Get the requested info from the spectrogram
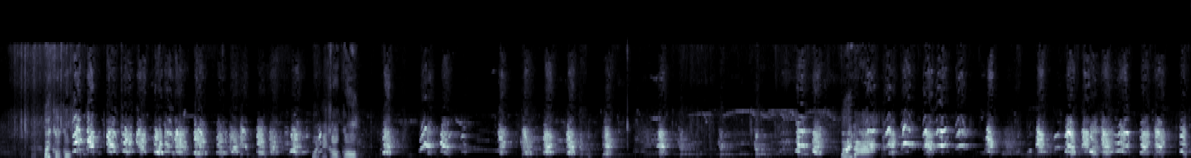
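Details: Podenco Andaluz puppies three and a half months old, from the last litter of Killo, on their first time in a training enclosure; rapid high yelping barks in dense bursts, with a short pause near five seconds and occasional human voices.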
